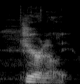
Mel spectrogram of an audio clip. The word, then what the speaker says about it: Ghirardelli: Ghirardelli. – It's Ghirardelli. – Is it Ghirardelli? – Yeah.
